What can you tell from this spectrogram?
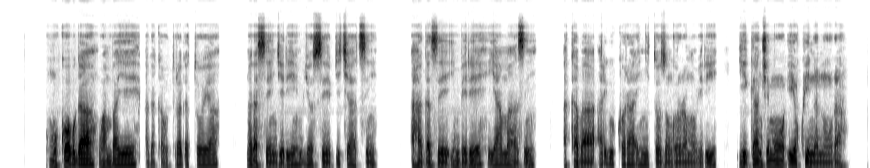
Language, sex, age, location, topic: Kinyarwanda, male, 25-35, Kigali, health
